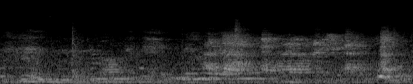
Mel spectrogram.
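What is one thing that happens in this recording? A group of women and men laugh and chatter.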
